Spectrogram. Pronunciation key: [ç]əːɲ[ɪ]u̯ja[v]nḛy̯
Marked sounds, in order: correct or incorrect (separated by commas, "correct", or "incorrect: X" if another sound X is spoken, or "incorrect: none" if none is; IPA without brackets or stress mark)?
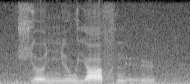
correct, correct, incorrect: f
